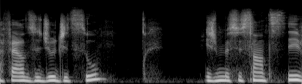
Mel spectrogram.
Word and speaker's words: jiu-jitsu: pas c'est quoi premièrement ça se dit jjitsu tu l'as bien prononcé des fois les gens appellent ça shitsu fait que c'est comme c'est comme pas ça oui comme le chien non c'est pas ça dans le fond c'est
